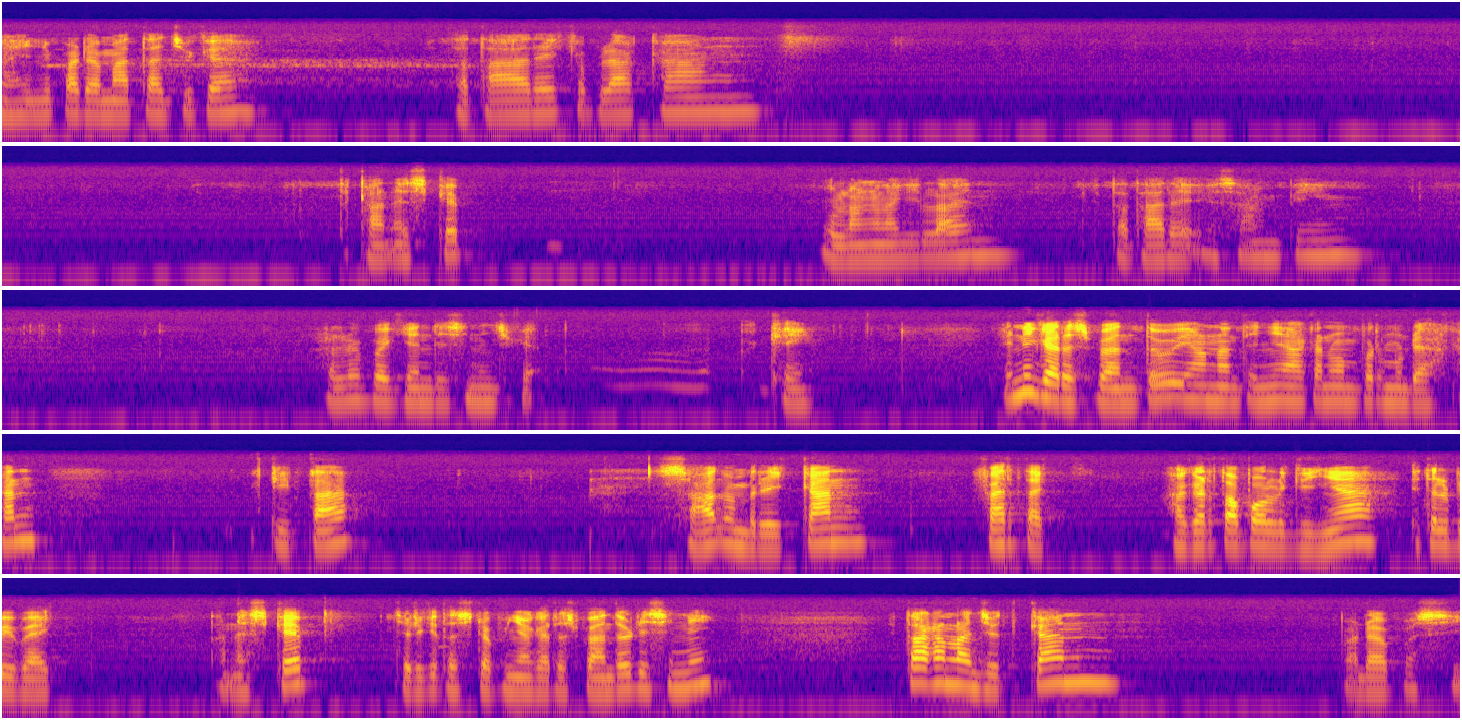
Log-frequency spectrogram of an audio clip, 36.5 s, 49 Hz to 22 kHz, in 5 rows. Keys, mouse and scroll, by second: 4.9 scroll down 2, 7.5-9.2 scroll down 1, 9.3 scroll down 1, 11.4 click, 11.5 click, 15.0 shift+middle click, 18.8 scroll down 2, 19.7 scroll down 1, 20.7 scroll up 4, 22.3-22.9 scroll down 1, 30.7 scroll down 5, 31.3 scroll up 3, 32.7 scroll up 2, 34.0-35.6 scroll down 1, 36.3 right click.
